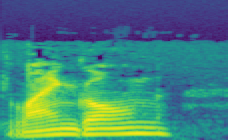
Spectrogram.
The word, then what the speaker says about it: Langone: This is Dr. Amy Rapkowitz, chairman of the Department of Pathology at NYU's Langone, is that how you pronounce it? Langone Medical Center.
